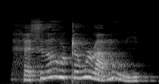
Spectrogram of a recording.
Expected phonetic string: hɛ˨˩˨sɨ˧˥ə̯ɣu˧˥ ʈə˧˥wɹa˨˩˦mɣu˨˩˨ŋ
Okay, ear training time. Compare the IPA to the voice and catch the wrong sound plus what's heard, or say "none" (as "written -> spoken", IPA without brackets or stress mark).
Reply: none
